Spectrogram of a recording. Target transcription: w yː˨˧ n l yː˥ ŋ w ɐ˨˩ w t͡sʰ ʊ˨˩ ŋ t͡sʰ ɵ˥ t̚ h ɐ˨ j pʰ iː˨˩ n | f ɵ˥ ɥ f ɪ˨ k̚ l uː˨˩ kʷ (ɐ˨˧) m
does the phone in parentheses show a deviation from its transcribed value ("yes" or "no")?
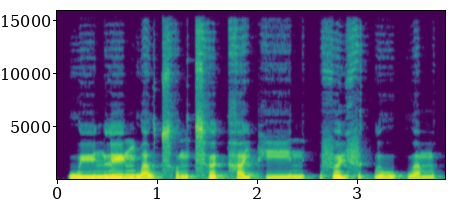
yes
